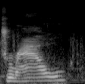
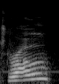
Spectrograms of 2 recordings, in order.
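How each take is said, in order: First: The word ends with an 'ow' vowel. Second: The word ends with an 'oh' vowel. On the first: The speaker calls it wrong. "But not Drow, like the D and D elves" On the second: The speaker calls it right. "I pronounce it Dro, like D R O W"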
